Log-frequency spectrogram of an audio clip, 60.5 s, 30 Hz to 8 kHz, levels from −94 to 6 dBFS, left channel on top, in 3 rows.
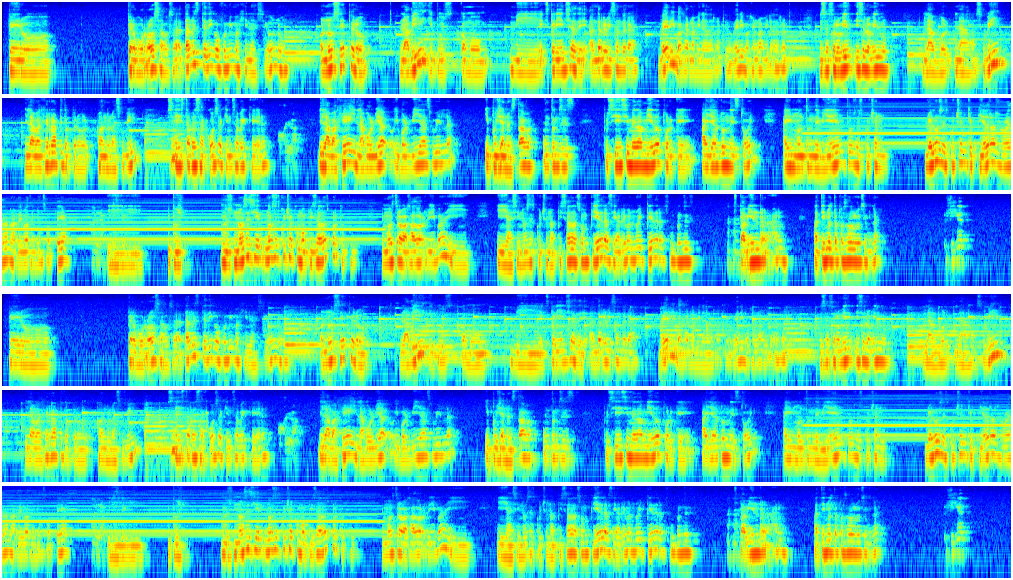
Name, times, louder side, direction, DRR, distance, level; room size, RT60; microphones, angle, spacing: voice 1, 0.1-1.0 2.5-5.7 6.3-7.3 7.9-9.8 10.1-12.7 13.1-15.7 16.3-17.8 18.4-20.1 20.6-23.0 23.5-25.5 26.5-29.2 29.8-31.6 32.2-37.9 38.6-41.7 42.5-43.2 43.7-44.0 44.7-47.5 47.9-49.7 50.3-54.2 55.1-56.1 56.6-57.9, left 4 dB, 80° left, 0.7 m, -21 dB
sound 1, 5.2-24.3, right 4 dB, 70° right, 0.7 m, -33 dB
voice 2, 25.7-26.1 30.2-30.4 42.1-42.9 54.8-55.2 56.7-57.0 59.2-59.6, equal, 25° left, 3.1 m, -38 dB
Wind instrument woodwind instrument, 36.1-48.0, left 1 dB, 5° left, 1.3 m, -30 dB
24.0 x 13.5 x 3.8 m
head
